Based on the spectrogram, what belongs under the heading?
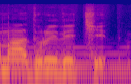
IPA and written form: maːdʱuːɾi d̪iːkʃɪt̪ (Madhuri Dixit)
